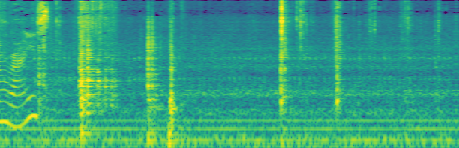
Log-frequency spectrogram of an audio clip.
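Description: Frozen nuggets knock and scrape against a metal basket as a hand shifts them.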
